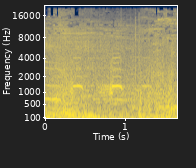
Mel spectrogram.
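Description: A cartoonish goose honk from the Gilded Goose card in the Magic Arena video game, two short honks about half a second apart over a steady bed of game music, with no talking.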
